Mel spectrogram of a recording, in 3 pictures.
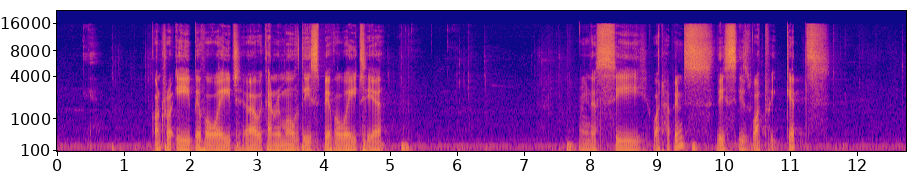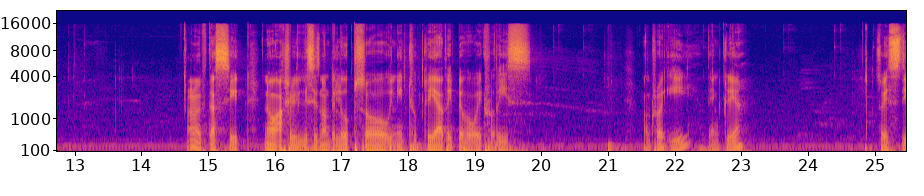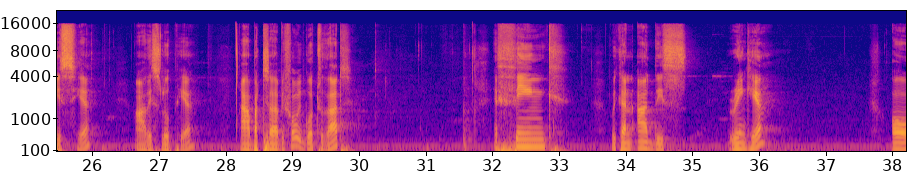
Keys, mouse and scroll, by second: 1.8 ctrl+e, 2.4 click, 3.9 ctrl+e, 5.3 ctrl+e, 6.0 Tab, 8.8-9.4 drag, 9.4 alt+a, 11.6 KP_1, 13.0 KP_3, 16.6-17.2 alt+drag, 18.1 ctrl+z, 18.5 alt+shift+click, 19.4 `, 20.2 alt+shift+click, 22.0 ctrl+e, 23.8 ctrl+e, 24.4 click, 25.1 alt+click, 26.1 KP_1, 26.9 KP_2, 28.5 scroll down 1, 29.2 KP_1, 30.2 KP_3, 31.9-32.6 scroll down 3, 33.4 click.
